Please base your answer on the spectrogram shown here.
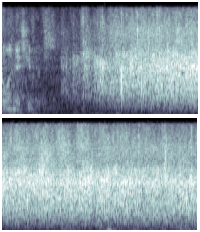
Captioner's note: applause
